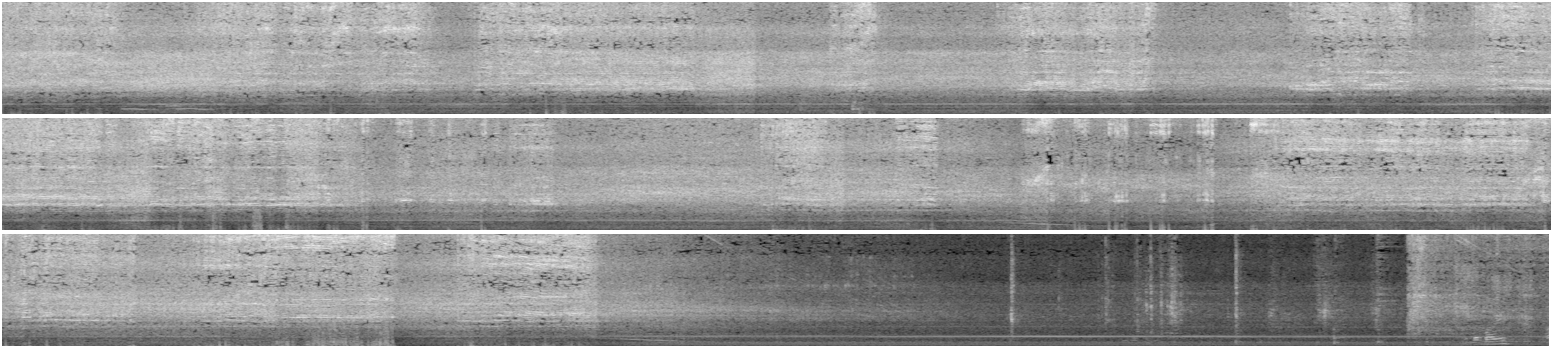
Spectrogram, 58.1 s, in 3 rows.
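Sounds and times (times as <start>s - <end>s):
welding arc crackling and hissing: 0.0s - 9.4s, 10.2s - 11.1s, 16.0s - 48.4s.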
